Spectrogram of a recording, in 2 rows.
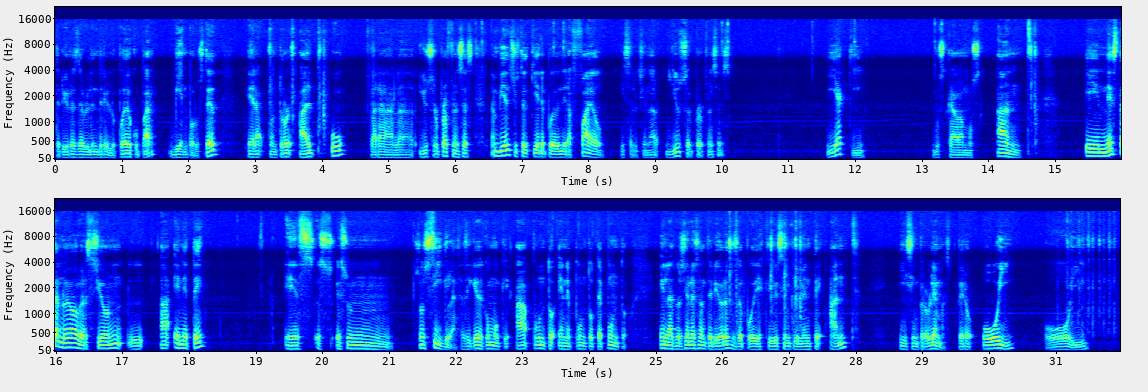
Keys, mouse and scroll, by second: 4.0 ctrl+alt+u, 6.4 click, 7.5 click, 10.1 click, 11.4 click, 13.3 click, 14.7 Caps_Lock, 26.2 Caps_Lock, 26.5-27.6 typing, 31.2 BackSpace.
